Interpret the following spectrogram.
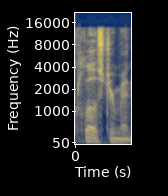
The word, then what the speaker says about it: Klosterman: Well, no, everyone says my name wrong. There's no reason that you would think it's Klosterman. There's no umlauts over my name. It looks like Klosterman.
